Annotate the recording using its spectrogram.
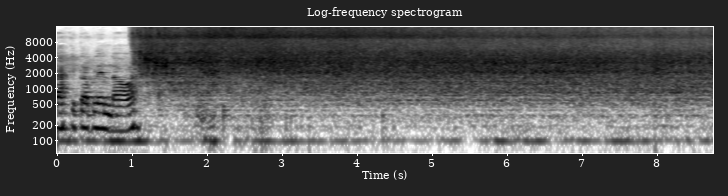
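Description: Chili paste sizzles as it is poured into hot oil.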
